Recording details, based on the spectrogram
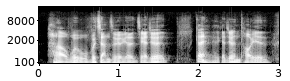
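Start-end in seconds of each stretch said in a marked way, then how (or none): none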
